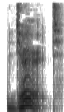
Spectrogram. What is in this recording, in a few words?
"dirt", pronounce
